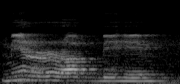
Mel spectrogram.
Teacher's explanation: Yang nggak boleh itu mir rabbihim. Seharusnya mir rabbihim itu tanpa dengungan.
